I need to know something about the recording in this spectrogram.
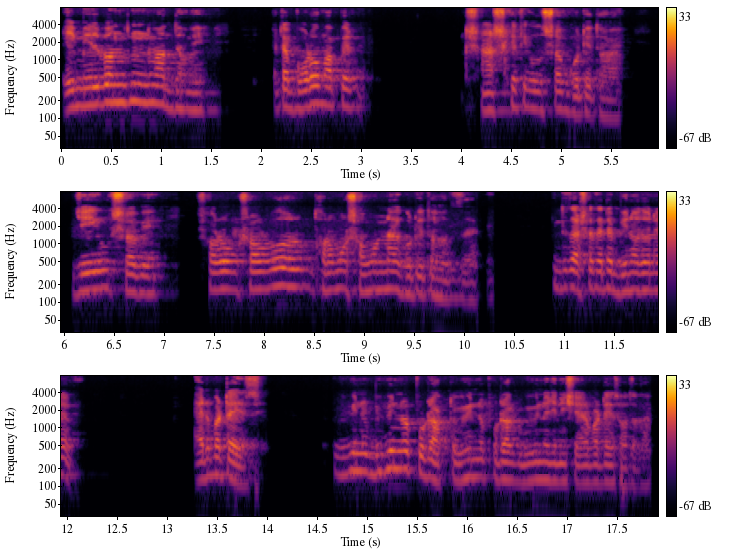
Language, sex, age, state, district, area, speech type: Bengali, male, 30-45, West Bengal, Kolkata, urban, spontaneous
